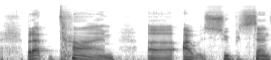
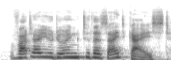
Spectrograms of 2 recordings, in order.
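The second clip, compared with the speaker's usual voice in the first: very high, leaned-into, put-on German accent; 12 semitones higher than usual. Trying to lean into an accent, the speaker attempts a German accent. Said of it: "so say it with a German accent".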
